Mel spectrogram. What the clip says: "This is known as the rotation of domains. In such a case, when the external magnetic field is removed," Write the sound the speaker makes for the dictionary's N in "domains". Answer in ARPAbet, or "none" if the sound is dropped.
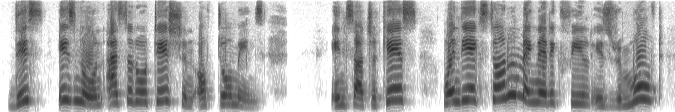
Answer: N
